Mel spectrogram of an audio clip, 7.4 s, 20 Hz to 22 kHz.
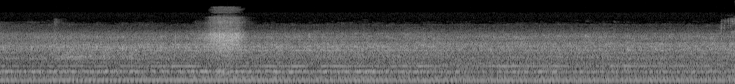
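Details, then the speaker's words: Pontiac Bonneville 3800 (P0171) at idle after cleaning coolant off the plugs, radiator flush and oil change; suspected head gasket, hoped to be upper/lower intake: smooth, even idle with steady low hum, no misfire or stumbling, no overheating. "seems to be running pretty good now there's no more misfire or anything there's no coolant getting into the plugs"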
